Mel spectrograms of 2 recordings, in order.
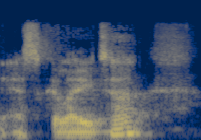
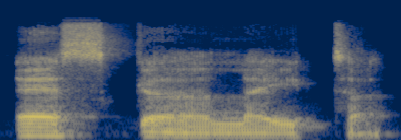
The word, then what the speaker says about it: escalator: you Circle or somehow highlight the emphasized stressed uh syllable in this case Es as in escalator and then put in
